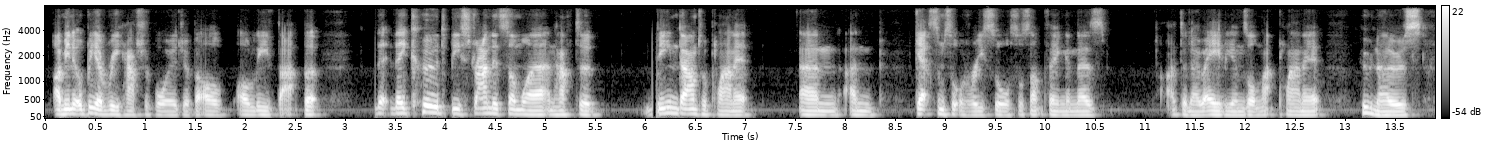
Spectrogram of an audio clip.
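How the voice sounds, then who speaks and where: A man's voice: fairly low pitch, moderate pace, a little mellow, highs cut off. A British man talking in a casual podcast chat, rambling and sarcastic, with frequent restarts. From United Kingdom. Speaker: podcast guest.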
